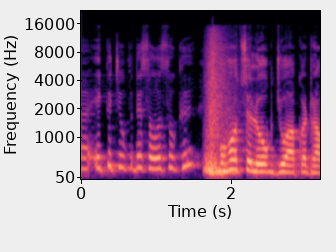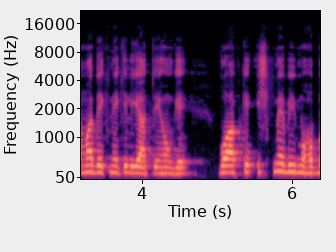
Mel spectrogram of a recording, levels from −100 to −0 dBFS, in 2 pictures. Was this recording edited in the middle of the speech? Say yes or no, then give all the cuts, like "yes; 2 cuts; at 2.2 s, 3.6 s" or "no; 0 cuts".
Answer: yes; 1 cut; at 1.6 s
